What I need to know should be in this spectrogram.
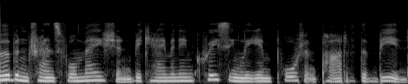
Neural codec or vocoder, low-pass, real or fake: none; 7.2 kHz; real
